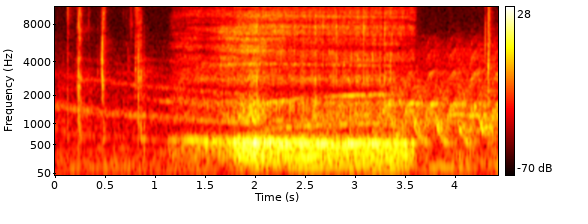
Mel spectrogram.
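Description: ambulance siren passing outside

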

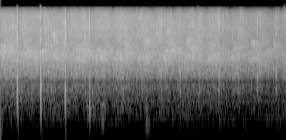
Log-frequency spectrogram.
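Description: audience applauding

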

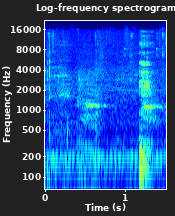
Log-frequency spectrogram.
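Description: burp

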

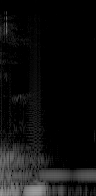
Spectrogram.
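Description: meditation bell ringing

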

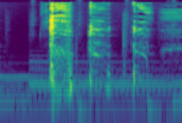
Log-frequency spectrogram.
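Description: cough

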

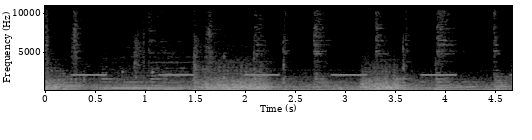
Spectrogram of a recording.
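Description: truck reversing beeps

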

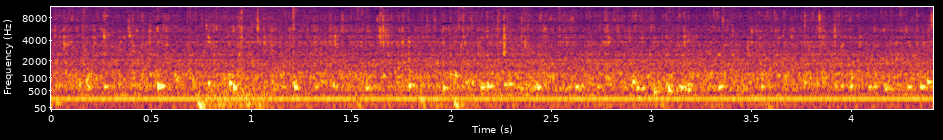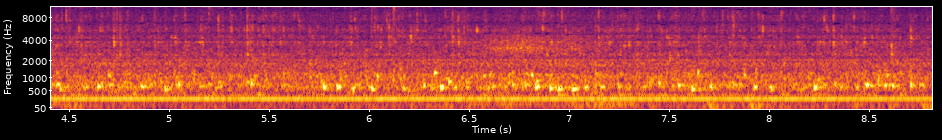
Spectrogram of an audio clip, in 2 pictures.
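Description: trickling flowing water

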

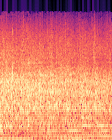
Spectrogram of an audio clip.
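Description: audience applauding

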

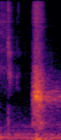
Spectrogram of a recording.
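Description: deep nasal inhale

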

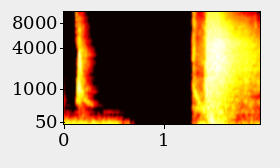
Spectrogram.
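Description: whip crack sound effect

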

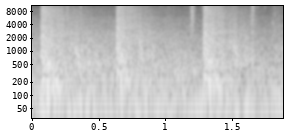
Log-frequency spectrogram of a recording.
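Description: gunshot

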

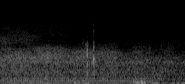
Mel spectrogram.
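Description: strong wind blowing

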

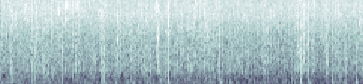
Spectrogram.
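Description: rain falling

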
